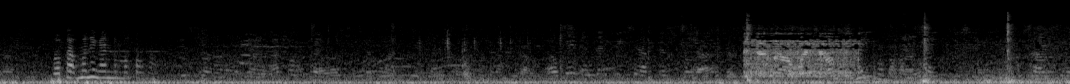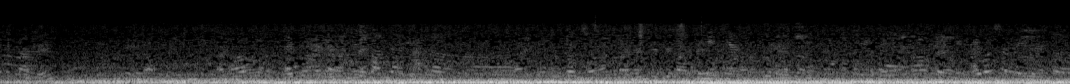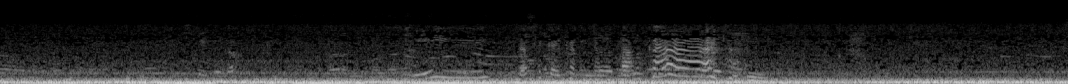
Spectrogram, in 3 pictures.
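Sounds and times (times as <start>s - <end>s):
boat motor rumbling: 6.9s - 10.6s, 11.6s - 32.0s.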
